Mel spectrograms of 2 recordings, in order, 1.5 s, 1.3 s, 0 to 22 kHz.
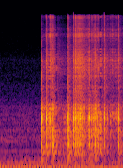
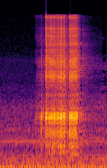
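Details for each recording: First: New Chinese eBay MIG 250 welder with wire speed turned down to about 100 and voltage turned all the way up; about three seconds of harsh, uneven arc crackle with irregular pops instead of a smooth sizzle. Not enough wire speed; fix is raising it back to 135. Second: New Chinese eBay MIG 250 welder at about 17 volts and 75 wire speed on an exhaust pipe, then on dirty metal; a brief, steady, even crackling arc buzz with no popping or sputtering gives a consistent puddle; normal MIG welding.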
